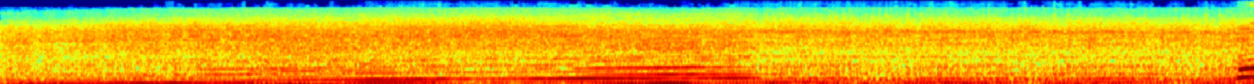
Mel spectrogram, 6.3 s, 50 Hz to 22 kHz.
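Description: Race car engine in an F1 video game on the Baku street circuit, a steady high whine with rising and shifting harmonics through upshifts, loud and continuous for the whole stretch with no talk over it.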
